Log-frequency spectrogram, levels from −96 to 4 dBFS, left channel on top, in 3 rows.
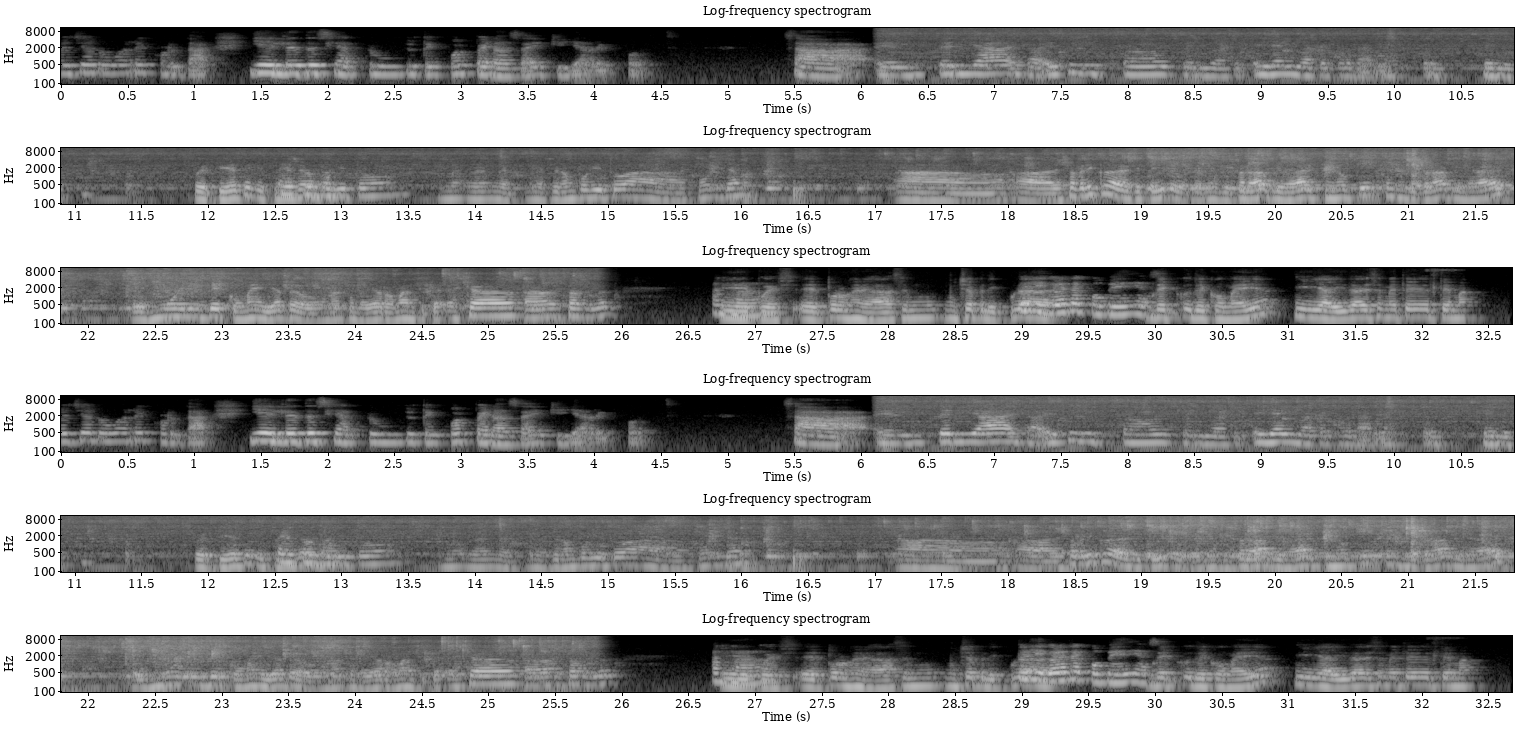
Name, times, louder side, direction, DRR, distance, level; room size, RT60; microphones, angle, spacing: voice 1, 0.0-4.4 5.5-10.3 10.7-11.2 12.5-13.0 26.7-27.2 29.0-30.0, right 1 dB, 55° right, 1.0 m, -35 dB
sound 1, 6.1-25.8, right 4 dB, 75° right, 0.8 m, -37 dB
voice 2, 11.9-16.1 17.1-21.8 22.3-25.9 26.7-29.3 29.9-32.3, left 3 dB, 80° left, 0.5 m, -34 dB
2.5 x 2.4 x 3.9 m
head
